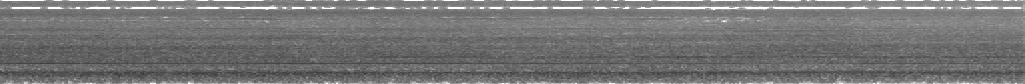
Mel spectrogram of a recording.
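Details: Steady loud vacuum-motor roar with faint rhythmic airflow changes: prototype plumbing-pipe water U-tube emergency ventilator driven by a shop-vac in blowing mode, producing alternating pressures.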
